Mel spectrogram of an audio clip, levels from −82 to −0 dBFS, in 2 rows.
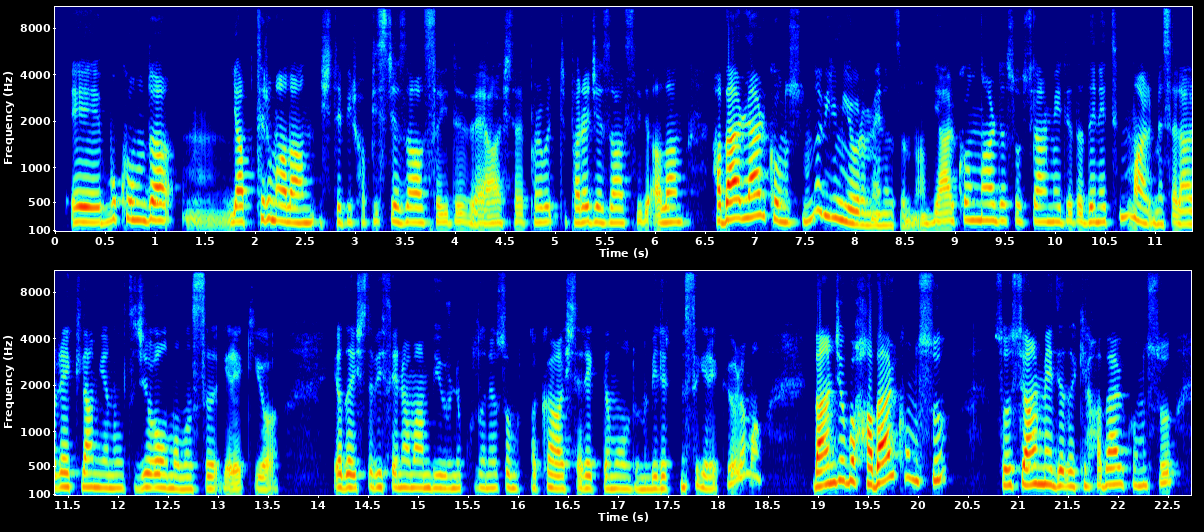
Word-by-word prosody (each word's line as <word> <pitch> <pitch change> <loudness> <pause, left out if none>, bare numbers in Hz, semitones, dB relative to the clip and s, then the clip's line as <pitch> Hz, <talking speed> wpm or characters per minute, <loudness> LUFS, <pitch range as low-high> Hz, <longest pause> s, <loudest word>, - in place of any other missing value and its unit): eee, 215 -1 +5
bu 250 +4 -5
konuda, 245 -2 +2
ııı, 260 -1 -14
yaptırım 225 +3 +1
alan, 210 -2 +2
işte, 210 +1 -9
bir 215 0 -10
hapis 225 +2 -12
cezasıydı 205 - -3
veya, 100 0 -3
işte, 110 +2 -10
parav 210 +1 -4 0.2
para 210 +1 0
cezasıydı 210 -1 -3
alan 215 0 -1 0.2
haberler 270 +6 +7
konusunda, 235 - -2
bilmiyorum, 215 - +1
en 165 - -4
azından. 155 - -8
Diğer 115 +1 -1
konularda 240 -1 -1
sosyal 225 -1 -5
medyada 220 -1 -5
denetim 220 +7 -3
var. 220 -4 +1
Mesela, 185 0 -3
reklam 200 0 0
yanıltıcı 185 0 -2
olmaması 175 -2 -1
gerekiyor 85 +2 -5 0.6
ya 195 - +1
da, 195 - +4
işte, 190 +1 -3
bir 200 - 0
fenomen 195 -1 -2
bir 185 0 -2
ürünü 180 +1 -4
kullanıyorsa, 185 +1 -7
mutlaka, 180 +1 -2
işte, 180 0 -6
reklam 180 -1 -3
olduğunu 170 -1 -6
belirtmesi 180 +5 -5
gerekiyor. 180 -3 -5
Ama - - -6 0.5
bence 255 +7 +7
bu 290 - +7
haber 275 +7 +8
konusu, 310 -2 -2 0.4
sosyal 230 +1 +4
medyadaki 220 -2 +1
haber 235 +3 +1
konusu, 215 - -6
210 Hz, 145 wpm, -23 LUFS, 185-235 Hz, 0.6 s, haber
